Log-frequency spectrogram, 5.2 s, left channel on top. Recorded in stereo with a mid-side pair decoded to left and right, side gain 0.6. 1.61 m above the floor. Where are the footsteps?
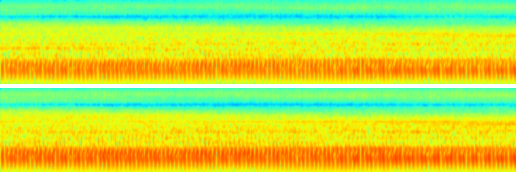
I don't hear footsteps.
